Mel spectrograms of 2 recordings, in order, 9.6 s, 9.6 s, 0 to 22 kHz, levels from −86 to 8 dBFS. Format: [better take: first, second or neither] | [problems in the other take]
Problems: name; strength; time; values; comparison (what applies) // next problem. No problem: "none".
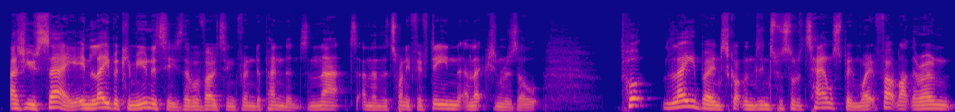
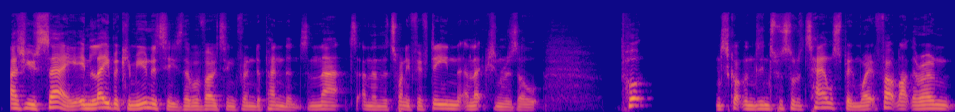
first | audio cutting out; at 6.5 s for 0.5 s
